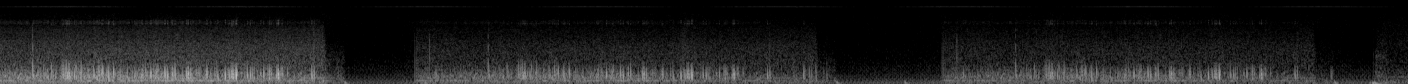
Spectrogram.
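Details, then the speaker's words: Deep breaths after the night with fine crackles as collapsed lower-lobe alveoli reopen, disappearing with deep breathing; atelectatic (unfolding) crackles. "si uno Pide al paciente que respire hondo va a poder va a poder ocultar esos estertores de despegamiento que no es más que otra cosa que la recuperación de luces alveolares para la hematosis"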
